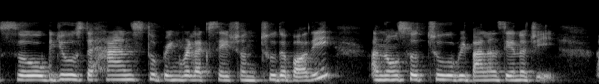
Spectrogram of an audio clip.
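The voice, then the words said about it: Spanish accent. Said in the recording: “I have a Spanish accent,”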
